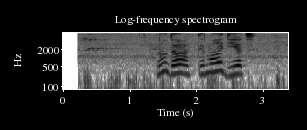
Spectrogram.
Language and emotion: Russian, positive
